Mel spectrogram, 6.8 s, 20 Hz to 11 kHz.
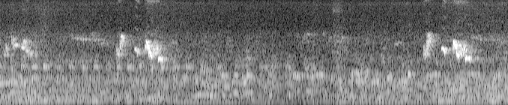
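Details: Red-whiskered bulbul decoy bird singing at a trap on 15 October 2017, a day of changing wind; two short bright whistled phrases with a quiet gap between them, over faint background noise.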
